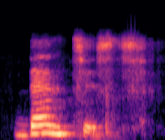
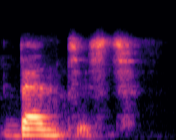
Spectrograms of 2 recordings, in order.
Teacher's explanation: Sílaba tônica aqui no começo.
